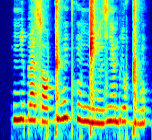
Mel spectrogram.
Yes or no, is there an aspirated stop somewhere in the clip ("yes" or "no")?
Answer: yes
